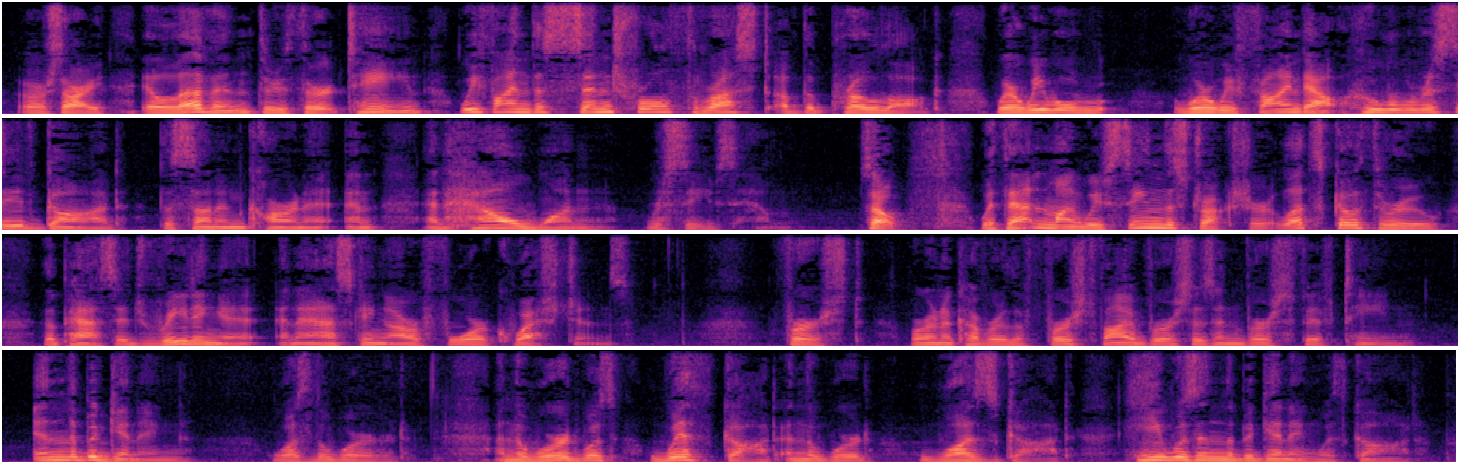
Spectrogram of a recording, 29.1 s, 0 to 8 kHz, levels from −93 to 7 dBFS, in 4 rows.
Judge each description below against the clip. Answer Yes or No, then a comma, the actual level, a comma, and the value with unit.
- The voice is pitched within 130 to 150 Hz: Yes, medium, 140 Hz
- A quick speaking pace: No, average, 185 wpm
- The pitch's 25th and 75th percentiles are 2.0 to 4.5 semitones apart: No, average, 5.0 semitones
